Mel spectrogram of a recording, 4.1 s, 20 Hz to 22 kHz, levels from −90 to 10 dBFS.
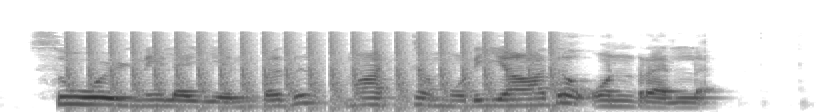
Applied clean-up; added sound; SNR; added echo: none; Gunshot, gunfire; 12 dB; none.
